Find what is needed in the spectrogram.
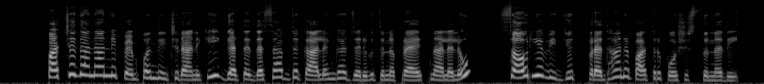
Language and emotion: Telugu, neutral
